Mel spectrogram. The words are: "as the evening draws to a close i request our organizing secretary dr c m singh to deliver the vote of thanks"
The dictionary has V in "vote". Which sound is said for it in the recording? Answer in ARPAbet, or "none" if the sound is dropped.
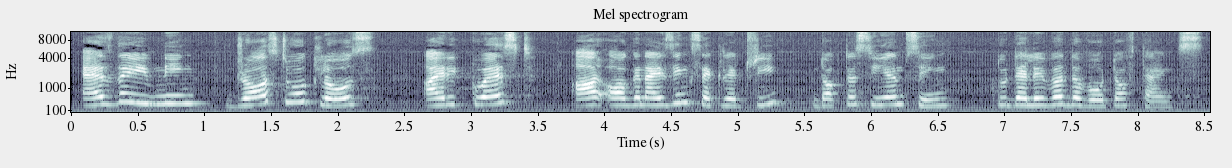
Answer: V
